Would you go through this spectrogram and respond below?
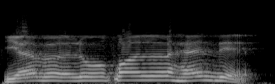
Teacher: dal qalqalah di situ, berikan pantulan ataupun lantunan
